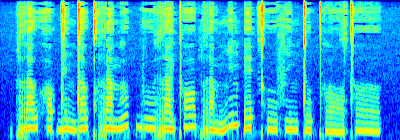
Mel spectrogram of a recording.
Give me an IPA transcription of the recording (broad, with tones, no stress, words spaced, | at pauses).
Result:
pra˦˥w hɔ˨˩ʔde˨˩nda˦˥w kʰra˧mlu˥˩k̚ buː˧ ra˧jpʰɔː˥˩pra˨˩m ŋi˥˩nʔe˦˥ʔ kʰuː˧fi˧ntu˨˩ʔ pʰlɔː˨˩ tʰɤː˧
